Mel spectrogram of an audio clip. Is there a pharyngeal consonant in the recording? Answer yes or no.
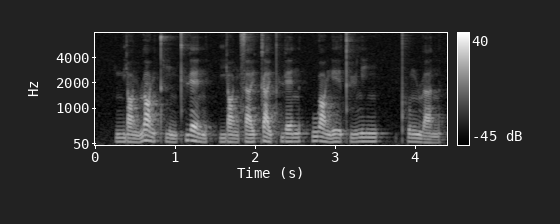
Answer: no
